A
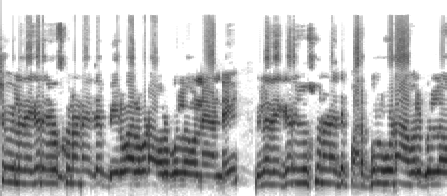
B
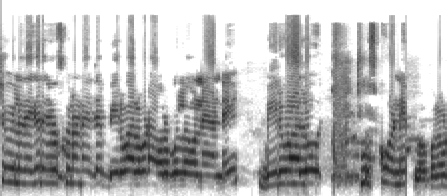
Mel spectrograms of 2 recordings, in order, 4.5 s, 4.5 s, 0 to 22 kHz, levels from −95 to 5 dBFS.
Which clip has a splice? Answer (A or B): A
